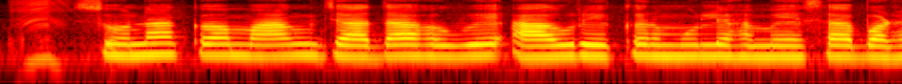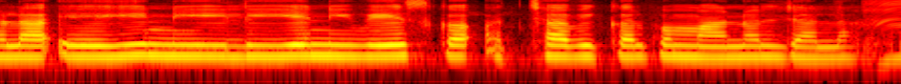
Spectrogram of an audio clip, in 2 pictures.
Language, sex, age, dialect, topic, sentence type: Bhojpuri, female, 18-24, Western, banking, statement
